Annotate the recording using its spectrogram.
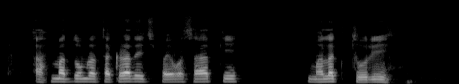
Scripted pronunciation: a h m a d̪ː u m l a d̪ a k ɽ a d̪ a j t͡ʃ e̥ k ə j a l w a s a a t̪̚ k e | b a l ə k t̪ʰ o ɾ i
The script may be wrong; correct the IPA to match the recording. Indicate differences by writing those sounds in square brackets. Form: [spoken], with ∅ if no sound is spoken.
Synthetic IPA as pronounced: a h m a d̪ː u m [ɾ] a [t̪] a k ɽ a d̪ a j t͡ʃ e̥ [p] ə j a [∅] w a s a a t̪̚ k e | [m] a l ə k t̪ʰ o ɾ i

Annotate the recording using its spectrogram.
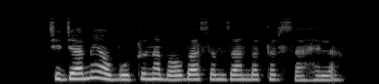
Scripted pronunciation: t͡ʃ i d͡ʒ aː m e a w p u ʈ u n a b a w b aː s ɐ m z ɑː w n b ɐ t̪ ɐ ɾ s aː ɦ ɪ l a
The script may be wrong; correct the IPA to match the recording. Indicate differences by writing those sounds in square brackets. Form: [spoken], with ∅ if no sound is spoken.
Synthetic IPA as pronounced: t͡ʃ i d͡ʒ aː m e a w [b] u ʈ u n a b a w b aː s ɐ m z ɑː [∅] n b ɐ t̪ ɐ ɾ s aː ɦ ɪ l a

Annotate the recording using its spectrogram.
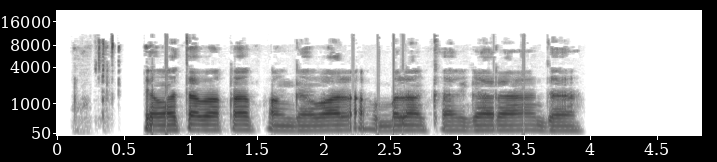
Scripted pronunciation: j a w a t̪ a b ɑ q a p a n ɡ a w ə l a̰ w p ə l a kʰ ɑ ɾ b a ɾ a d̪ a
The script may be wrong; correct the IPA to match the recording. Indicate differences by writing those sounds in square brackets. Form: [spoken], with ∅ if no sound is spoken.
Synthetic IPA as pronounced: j a w a t̪ a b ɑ q a p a [ŋ] ɡ a w [ɑ] l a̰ w [b] ə l a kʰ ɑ ɾ [ɡ] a ɾ a d̪ a

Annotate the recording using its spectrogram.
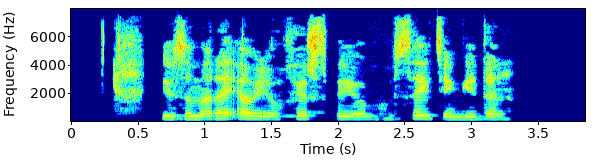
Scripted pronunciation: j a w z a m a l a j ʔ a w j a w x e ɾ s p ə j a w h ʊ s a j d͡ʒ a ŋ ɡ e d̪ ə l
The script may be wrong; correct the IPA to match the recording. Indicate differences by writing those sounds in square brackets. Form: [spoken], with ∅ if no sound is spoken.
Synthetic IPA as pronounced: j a w z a m a [ɾ] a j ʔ a w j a w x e ɾ s p ə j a w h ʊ s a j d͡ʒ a ŋ ɡ e d̪ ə l

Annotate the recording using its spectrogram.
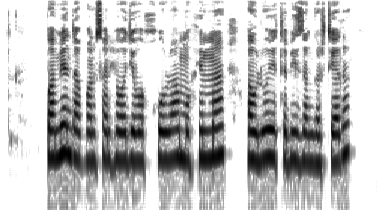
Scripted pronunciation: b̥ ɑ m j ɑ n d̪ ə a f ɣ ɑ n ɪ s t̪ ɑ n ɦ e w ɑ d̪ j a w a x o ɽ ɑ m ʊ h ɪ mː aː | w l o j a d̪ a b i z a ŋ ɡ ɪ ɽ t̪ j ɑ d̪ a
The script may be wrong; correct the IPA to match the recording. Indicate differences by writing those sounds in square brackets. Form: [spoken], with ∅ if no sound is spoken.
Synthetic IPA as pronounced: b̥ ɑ m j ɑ n d̪ ə a f ɣ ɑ n ɪ s t̪ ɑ n ɦ e w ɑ d̪ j a w a x o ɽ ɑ m ʊ h ɪ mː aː | w l o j a [t̪] a b i z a ŋ ɡ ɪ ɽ t̪ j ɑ d̪ a

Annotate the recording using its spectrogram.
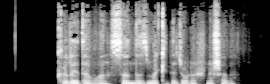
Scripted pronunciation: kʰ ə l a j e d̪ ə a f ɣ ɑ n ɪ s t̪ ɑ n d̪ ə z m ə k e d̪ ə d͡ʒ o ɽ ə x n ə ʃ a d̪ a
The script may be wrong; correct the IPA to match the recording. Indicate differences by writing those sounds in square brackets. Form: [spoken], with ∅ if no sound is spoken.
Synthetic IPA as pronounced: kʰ ə l a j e d̪ ə a f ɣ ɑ n ɪ s t̪ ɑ n d̪ ə z m ə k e d̪ ə d͡ʒ o ɽ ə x n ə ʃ a d̪ a

